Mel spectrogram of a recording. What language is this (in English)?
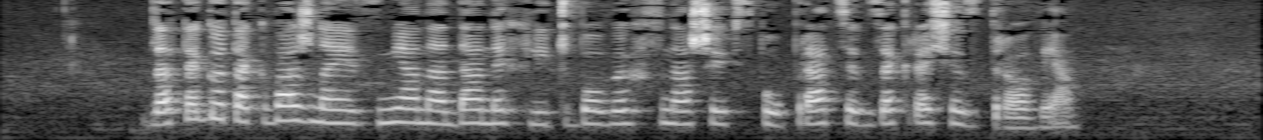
Polish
